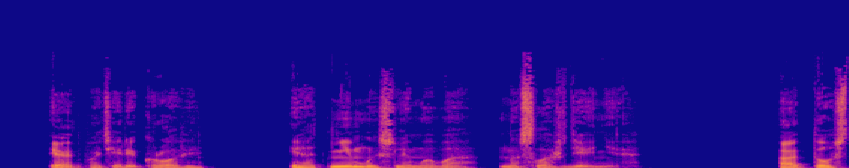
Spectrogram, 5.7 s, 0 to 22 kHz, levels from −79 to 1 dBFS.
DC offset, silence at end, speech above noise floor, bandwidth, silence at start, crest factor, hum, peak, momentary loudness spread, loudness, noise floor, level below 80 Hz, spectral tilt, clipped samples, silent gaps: under 0.1%; 0 s; over 67 dB; 14.5 kHz; 0.35 s; 24 dB; none; -2 dBFS; 15 LU; -24 LUFS; under -90 dBFS; -42 dBFS; -5 dB/octave; under 0.1%; 1.53-1.93 s, 3.28-3.34 s, 4.36-5.20 s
